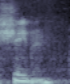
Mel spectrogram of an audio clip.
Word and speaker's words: Chabon: I'm never sure how to pronounce his name. – I think it's Chabon. I think I looked it up, and it's that.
